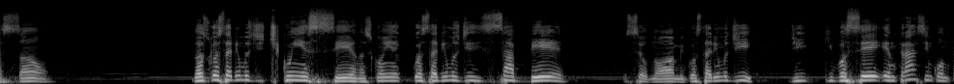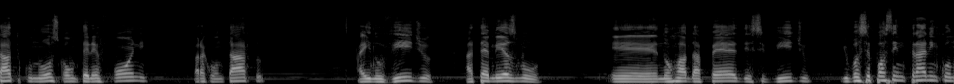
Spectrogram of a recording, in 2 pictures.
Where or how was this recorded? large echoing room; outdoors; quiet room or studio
large echoing room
